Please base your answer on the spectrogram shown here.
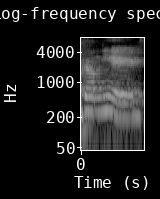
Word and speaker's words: Vernier: Oh, so it is French pronunciation, Vernier.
